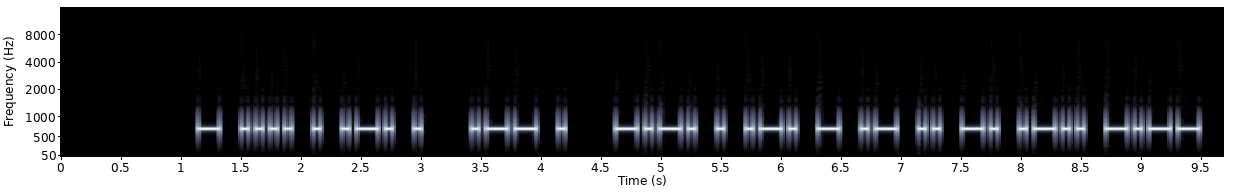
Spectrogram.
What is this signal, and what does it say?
Morse code, heard as a keyed tone, about 21 wpm, 700 Hz. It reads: THERE WE CERTAINLY
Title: Sentences from Top 1000 Words - Review Part 1 - 20wpm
